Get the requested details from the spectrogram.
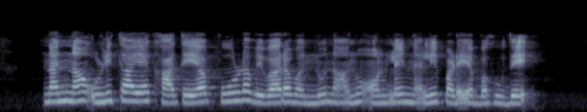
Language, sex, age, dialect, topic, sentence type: Kannada, female, 18-24, Mysore Kannada, banking, question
